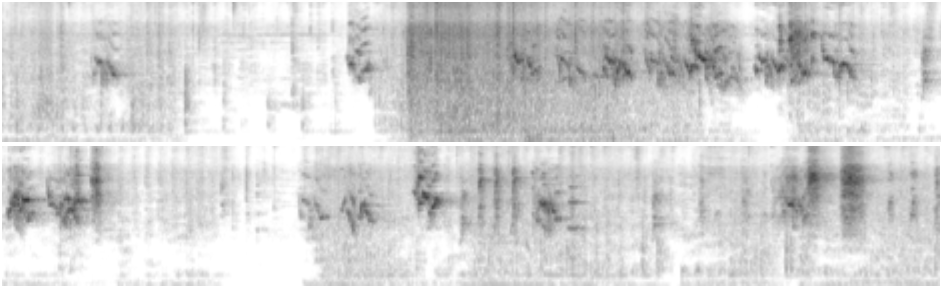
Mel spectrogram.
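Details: Caged budgerigars in an aviary, a colony playing and feeding: bursts of chirping and squawking warble broken by short pauses, with a loud rush of flapping wings or rustling near the start.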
